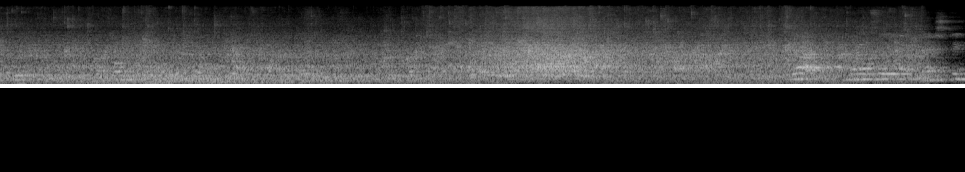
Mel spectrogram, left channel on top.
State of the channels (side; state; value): right; silent; digital silence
